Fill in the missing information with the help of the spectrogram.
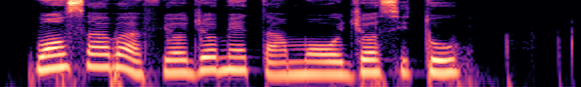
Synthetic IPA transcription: w̃ɔ̃˦n̩˦sa˦ba˦˨fi˨˦ɔ˧d͡ʒɔ˦mɛ̃˦˨ta˨˦mɔ̃˧ɔ˧d͡ʒɔ˦si˦to˦

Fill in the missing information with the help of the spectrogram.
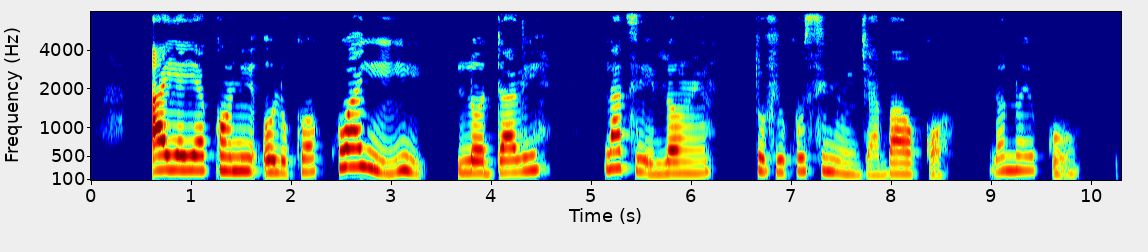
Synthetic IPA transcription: a˧jɛ˧jɛ˧kã˧nĩ˧ʔo˧lu˨kɔ˧ku˦a˦ji˦˨ji˨˦˨ | lɔ˧da˧ɾi˦ | la˦ti˧i˨lɔ˧ɾ̃ĩ˧ | to˦fi˧ku˦si˦nũ˧˦i˨d͡ʒa˨ba˨˦ɔ˧kɔ˨ | lɔ˦nɔ̃˦e˦ko˨

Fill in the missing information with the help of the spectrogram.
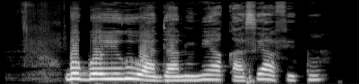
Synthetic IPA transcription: ɡ͡bo˧ɡ͡bo˧˦i˧ɾi˦˨wa˨da˨nũ˨nĩ˧˦a˧ka˨si˨˦a˦˨fi˧kũ˦

